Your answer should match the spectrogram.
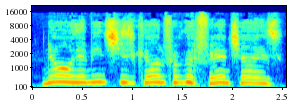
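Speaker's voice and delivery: high, wailing mock grief; hammed-up fan anguish; mock despair. Fan mock-wailing over losing ScarJo, hammed-up despair. Fan mourning Scarlett Johansson's exit.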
